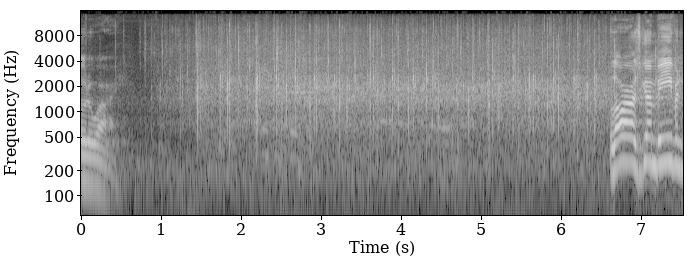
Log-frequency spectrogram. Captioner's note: applause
